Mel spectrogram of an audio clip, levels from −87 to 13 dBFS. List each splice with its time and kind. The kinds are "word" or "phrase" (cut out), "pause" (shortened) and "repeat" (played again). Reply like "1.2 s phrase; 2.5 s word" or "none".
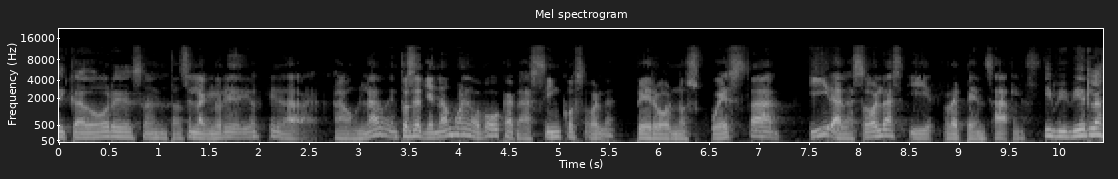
3.6 s word; 4.6 s word; 5.6 s pause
